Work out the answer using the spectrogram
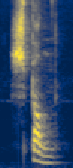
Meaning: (noun) 1. a span, a team (pair or larger team of draught animals) 2. a cart or instrument with a team of draught animals 3. a romantic pair, couple
- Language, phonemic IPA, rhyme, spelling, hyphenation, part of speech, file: Dutch, /spɑn/, -ɑn, span, span, noun / verb, Nl-span.ogg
